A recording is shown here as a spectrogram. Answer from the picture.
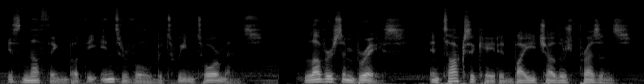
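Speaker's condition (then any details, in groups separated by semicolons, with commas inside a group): No condition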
